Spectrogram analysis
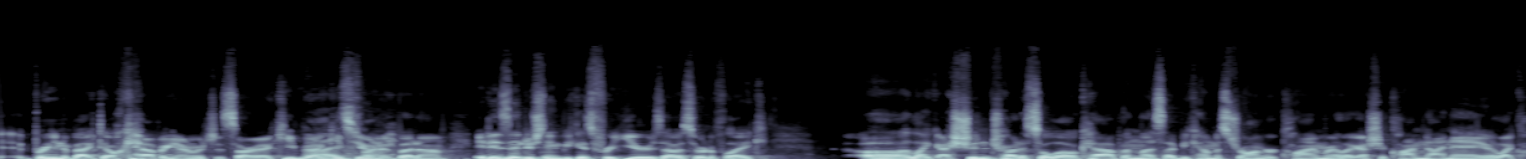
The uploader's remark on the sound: though I was running around The Salt Palace like crazy, I got it on tape for all of you to hear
